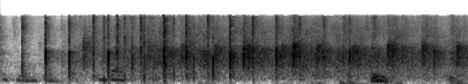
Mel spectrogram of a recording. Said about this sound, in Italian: Il cosiddetto applauso preventivo, così.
